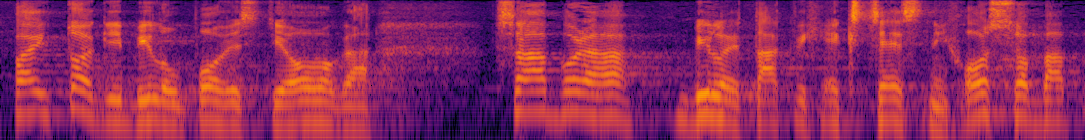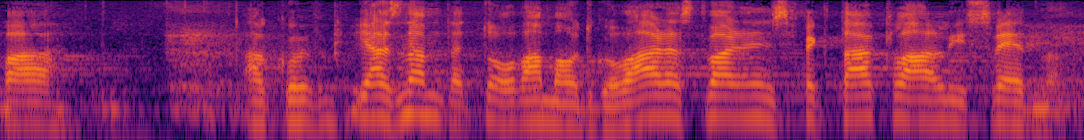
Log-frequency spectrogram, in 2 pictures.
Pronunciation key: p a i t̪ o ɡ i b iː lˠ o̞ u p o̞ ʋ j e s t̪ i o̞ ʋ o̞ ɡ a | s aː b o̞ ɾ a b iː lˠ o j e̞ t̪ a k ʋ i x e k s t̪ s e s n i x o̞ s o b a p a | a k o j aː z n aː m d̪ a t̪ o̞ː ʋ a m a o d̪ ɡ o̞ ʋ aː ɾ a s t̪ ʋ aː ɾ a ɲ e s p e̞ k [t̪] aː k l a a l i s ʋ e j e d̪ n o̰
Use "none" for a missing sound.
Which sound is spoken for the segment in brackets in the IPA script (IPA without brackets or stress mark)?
t̪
